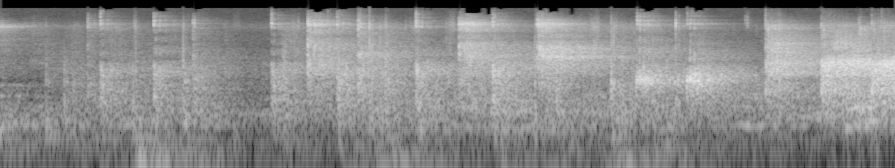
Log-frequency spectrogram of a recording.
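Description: A table tennis ball clicks back and forth between paddles and the table in a quick rally.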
